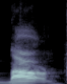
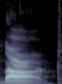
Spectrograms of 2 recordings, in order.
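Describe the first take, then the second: First: বার্ড as "baat", r dropped, firm; correct pronunciation. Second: বার্ড with the r sounded, slow; wrong pronunciation. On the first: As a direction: say বার্ড without the r. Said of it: "তাহলে উচ্চারণ হবে বার্ড". (শুদ্ধ উচ্চারণ: বার্ড, র ছাড়া) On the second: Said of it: "এরকম হবে না". (ভুল উচ্চারণ: বার্ড, র উচ্চারণ করে) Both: Shown as a demonstration.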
